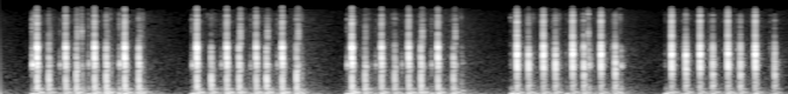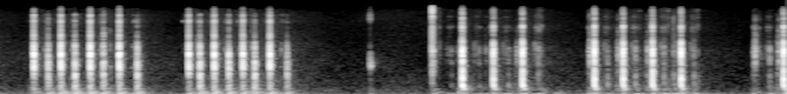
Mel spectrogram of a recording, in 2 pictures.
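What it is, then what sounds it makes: Acrylic mechanical keyboard being typed on. A transparent acrylic mechanical keyboard with clear plastic keycaps is typed on with fingertips and long nails. Bursts of rapid, crisp clicking come in steady runs separated by short pauses. Each keystroke is short and bright with a low thump underneath, and the typing turns sparser and more scattered near the end.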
